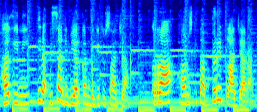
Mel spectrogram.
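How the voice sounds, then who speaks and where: A woman voicing a stern, loyal crab in a children's tale, speaking with forceful emphasis. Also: a little high, animated, moderate pace, music in the background, natural voice. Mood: outraged.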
